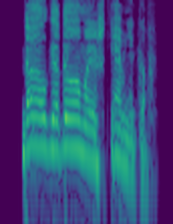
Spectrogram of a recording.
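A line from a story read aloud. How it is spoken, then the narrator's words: Thin squeaky voice. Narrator (Russian): пропищал он в ответ своим тонким голосом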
